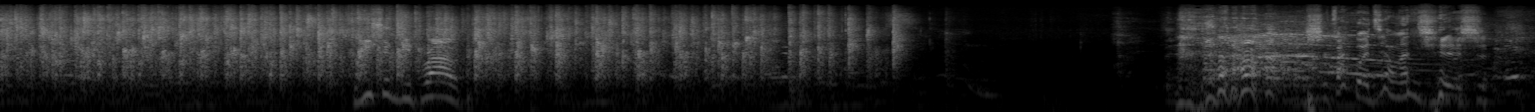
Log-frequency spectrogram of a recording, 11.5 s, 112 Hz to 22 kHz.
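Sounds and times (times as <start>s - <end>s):
applause from several people: 0.0s - 6.9s
speech: 2.6s - 3.6s, 9.2s - 11.4s
laughter: 8.7s - 11.5s.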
